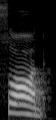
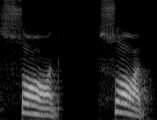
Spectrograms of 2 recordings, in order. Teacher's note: अब मोटा भी है और फा से मिल रहा है, और इसमें एक देखेंगे जब इसको हम अदा करते तो एक सीटी नुमा आवाज आती है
